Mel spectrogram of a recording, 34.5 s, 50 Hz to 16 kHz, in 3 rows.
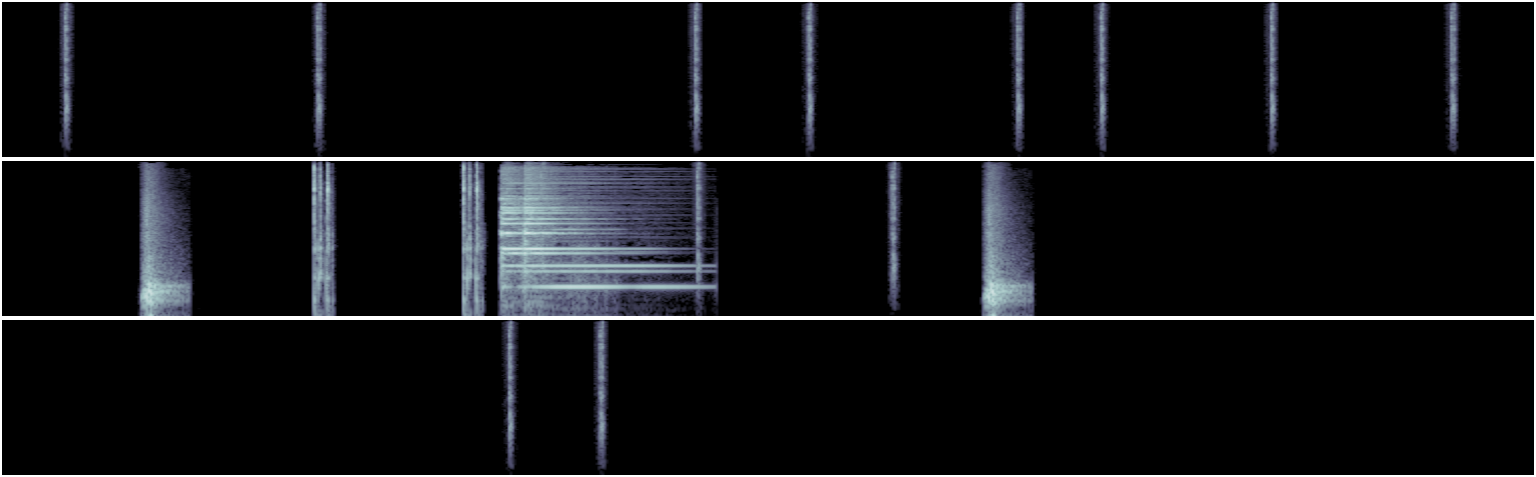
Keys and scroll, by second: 28.7 Right.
